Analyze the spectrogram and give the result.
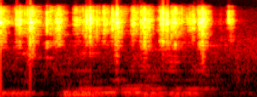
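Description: A finished plastic Lego Ninjago rattlesnake tail with small beads inside is shaken to demonstrate it. It gives a bright, high-pitched rattling patter of quick bead clicks for about a second, then one last short rattle before silence.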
